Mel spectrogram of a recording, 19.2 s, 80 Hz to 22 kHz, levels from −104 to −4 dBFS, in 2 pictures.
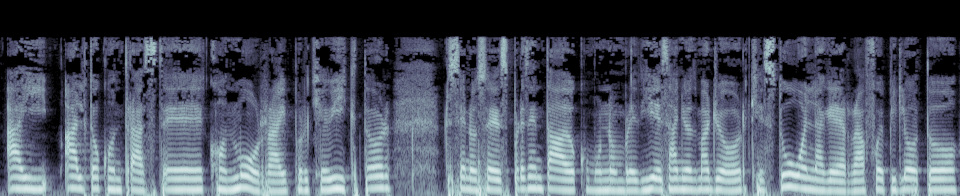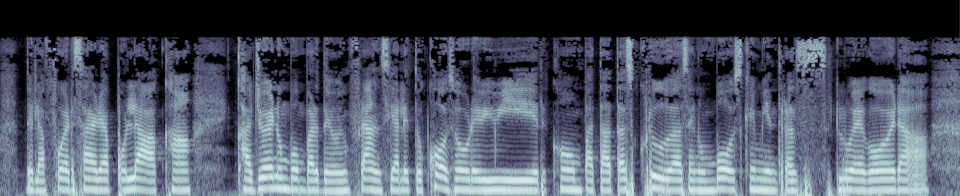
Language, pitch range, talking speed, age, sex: Spanish, 165-185 Hz, 145 wpm, 20-39, female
